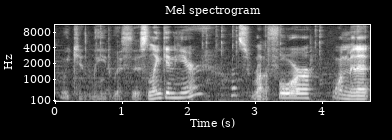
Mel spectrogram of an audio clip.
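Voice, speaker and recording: Over music in the background, a man with an American accent speaks at a very slow pace in a high pitch. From Memphis, Tennessee. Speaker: game streamer. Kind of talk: casual live stream chat. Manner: relaxed, casual with fillers.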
